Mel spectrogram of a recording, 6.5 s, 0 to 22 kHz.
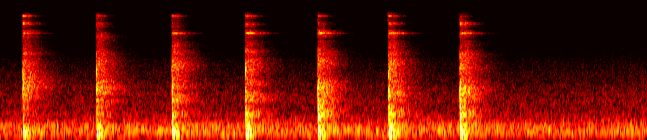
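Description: A hand hammer forging red-hot steel on an anvil: seven steady blows, about one every 0.7 seconds, each with a short metallic ring. The hammering stops about five seconds in.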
